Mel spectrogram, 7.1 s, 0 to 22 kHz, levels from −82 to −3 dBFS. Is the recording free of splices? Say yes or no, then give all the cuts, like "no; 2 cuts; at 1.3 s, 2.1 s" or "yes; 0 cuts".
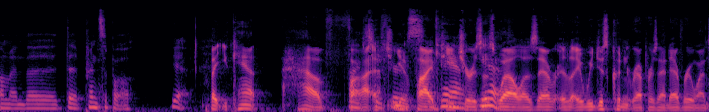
yes; 0 cuts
